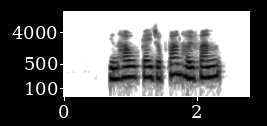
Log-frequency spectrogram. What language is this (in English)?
Cantonese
